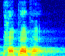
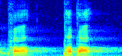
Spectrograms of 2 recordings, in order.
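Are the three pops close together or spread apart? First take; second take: close together; spread apart. First: The three pops come quickly, close together. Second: The three pops are separated by longer gaps. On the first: The speaker calls it right. "but ... when the three together" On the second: The speaker calls it wrong.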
